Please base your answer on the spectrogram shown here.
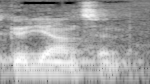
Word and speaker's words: Gudjonsson: Gudjonsson. How's my pronunciation? Perfect. It was very nice.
